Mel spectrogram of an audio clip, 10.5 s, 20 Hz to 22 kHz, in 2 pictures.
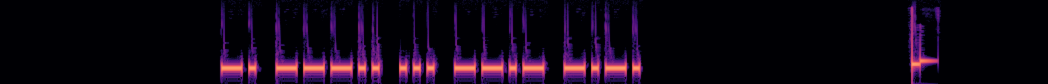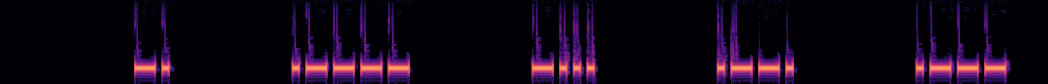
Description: Morse code, heard as a keyed tone, about 36 wpm, spaced as for 18 wpm, 700 Hz. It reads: N8SQC N1BPJ
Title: USA Call Signs - 5 Characters - 6x Character Spacing - 35wpm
